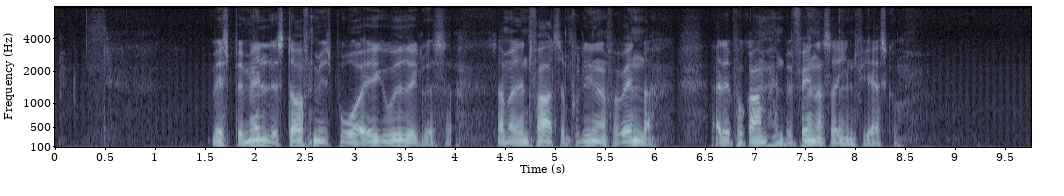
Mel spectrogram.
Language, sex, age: Danish, male, 23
